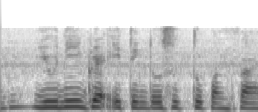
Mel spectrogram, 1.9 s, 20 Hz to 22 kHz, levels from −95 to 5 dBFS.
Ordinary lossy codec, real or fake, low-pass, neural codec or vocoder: none; fake; none; codec, 16 kHz, 16 kbps, FunCodec, trained on Chinese and English, 50 frames a second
